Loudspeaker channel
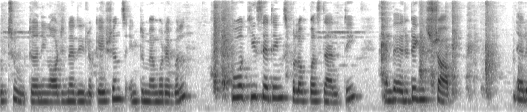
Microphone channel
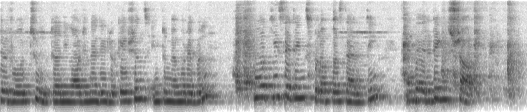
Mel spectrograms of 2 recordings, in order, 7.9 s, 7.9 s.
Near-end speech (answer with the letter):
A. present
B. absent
B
